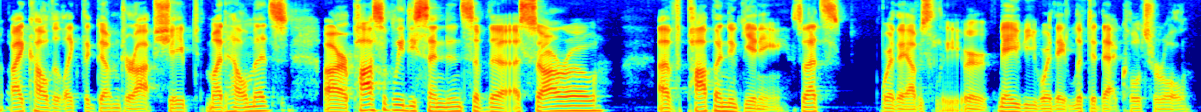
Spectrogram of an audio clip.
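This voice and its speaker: A man's voice: on the low side, a little slow, clean tone. A man co-hosting a podcast, chatting casually and informally about a TV episode. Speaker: podcast co-host. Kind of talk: casual chat reviewing a TV episode.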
